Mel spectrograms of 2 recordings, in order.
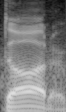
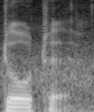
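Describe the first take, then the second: First: The first vowel sounds open, like 'ah'. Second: The first vowel sounds rounder, like 'uh'. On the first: The speaker calls it wrong. "they always get the word daughter wrong because they say like daughter" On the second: The speaker calls it right. "but it's daugh- daughter"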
